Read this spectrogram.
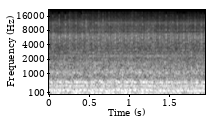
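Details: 2016 GMC Sierra V8 idling rough with a low uneven pulse from a misfire on cylinder 7, which is not firing.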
